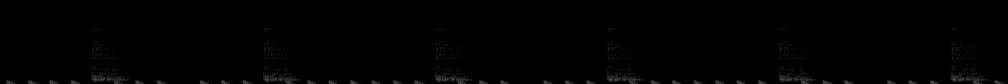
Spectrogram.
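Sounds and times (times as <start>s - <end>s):
recorded drums playing: 0.0s - 10.0s.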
